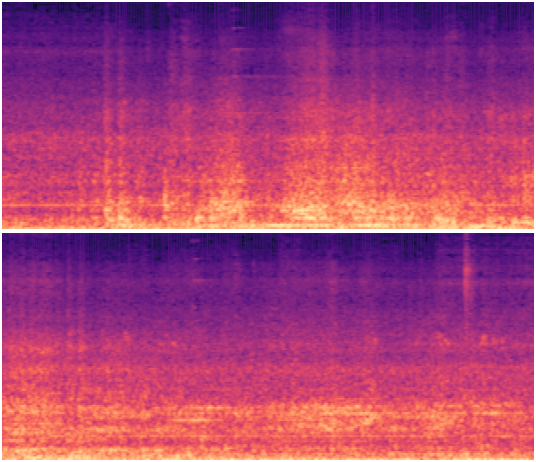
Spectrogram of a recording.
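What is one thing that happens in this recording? Train wheels rumble and clatter over track switches.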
